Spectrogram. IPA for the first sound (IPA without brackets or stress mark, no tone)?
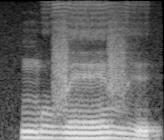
ŋ͡m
